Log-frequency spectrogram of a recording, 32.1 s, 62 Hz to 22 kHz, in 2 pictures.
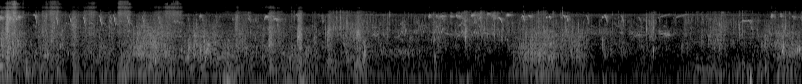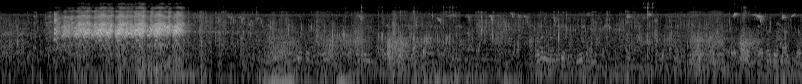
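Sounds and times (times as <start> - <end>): small birds chirping: 0.0 - 3.7.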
